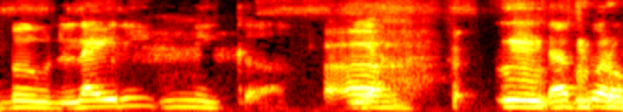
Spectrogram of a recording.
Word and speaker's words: Nyca: Lady Nyca.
